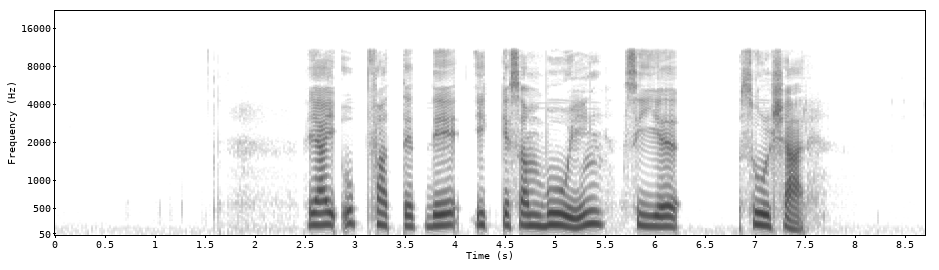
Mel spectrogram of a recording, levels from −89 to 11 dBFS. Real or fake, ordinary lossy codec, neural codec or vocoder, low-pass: real; none; none; 10.8 kHz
